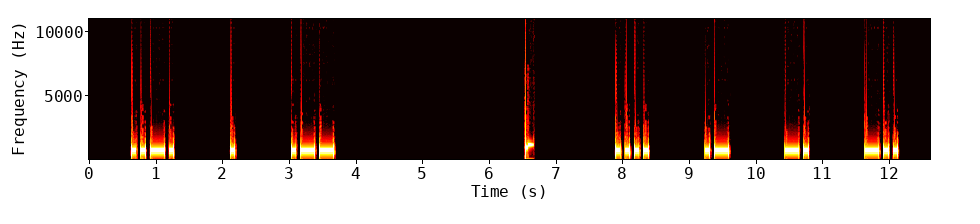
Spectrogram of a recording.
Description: Morse code, heard as a keyed tone, about 17 wpm, spaced as for 8 wpm, 700 Hz. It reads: FEW HAND
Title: 4x Character Spacing - Top 300 Words - 17wpm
